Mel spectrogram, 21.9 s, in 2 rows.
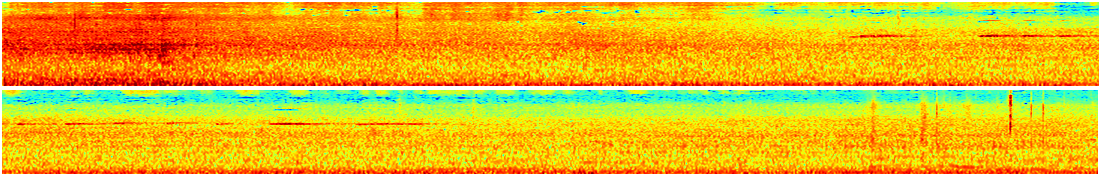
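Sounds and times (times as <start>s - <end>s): distant train rumbling: 0.0s - 21.9s
faint high wheel squeal: 8.4s - 16.1s.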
